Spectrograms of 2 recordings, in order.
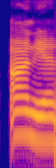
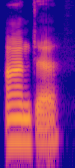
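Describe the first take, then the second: First: The middle consonant is a Y sound. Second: The middle consonant is a J sound. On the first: The speaker calls it right. "I think the J might be pronounced as a Y. So Anya" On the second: The speaker calls it wrong. "not Anja"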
